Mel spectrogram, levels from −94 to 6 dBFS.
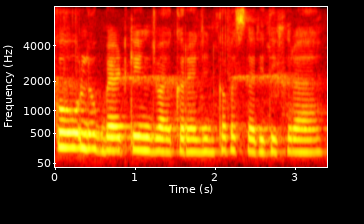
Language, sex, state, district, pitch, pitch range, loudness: Hindi, female, Uttar Pradesh, Shamli, 200 Hz, 195-215 Hz, -17 LUFS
